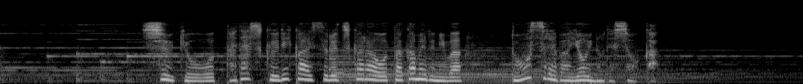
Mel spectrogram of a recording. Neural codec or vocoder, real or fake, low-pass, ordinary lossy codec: none; real; 7.2 kHz; Opus, 24 kbps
